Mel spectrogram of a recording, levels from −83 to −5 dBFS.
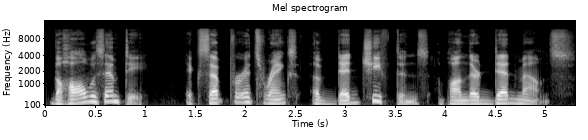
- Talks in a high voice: No, medium, 140 Hz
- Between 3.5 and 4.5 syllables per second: Yes, 4.1 syllables/s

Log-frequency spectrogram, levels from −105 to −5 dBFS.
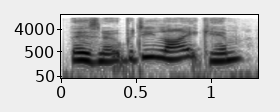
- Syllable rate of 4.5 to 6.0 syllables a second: No, 6.3 syllables/s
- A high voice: Yes, high, 245 Hz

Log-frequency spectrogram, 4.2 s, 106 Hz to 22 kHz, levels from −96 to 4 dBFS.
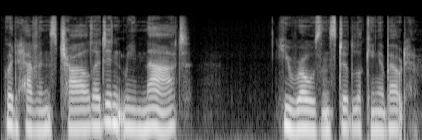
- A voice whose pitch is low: No, medium, 170 Hz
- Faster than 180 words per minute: Yes, average, 200 wpm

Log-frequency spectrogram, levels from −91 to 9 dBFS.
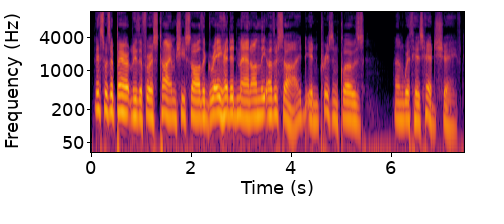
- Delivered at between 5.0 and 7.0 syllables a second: No, 4.7 syllables/s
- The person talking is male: Yes, male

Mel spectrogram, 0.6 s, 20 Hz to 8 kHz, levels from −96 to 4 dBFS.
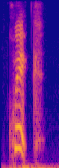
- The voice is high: Yes, very high, 375 Hz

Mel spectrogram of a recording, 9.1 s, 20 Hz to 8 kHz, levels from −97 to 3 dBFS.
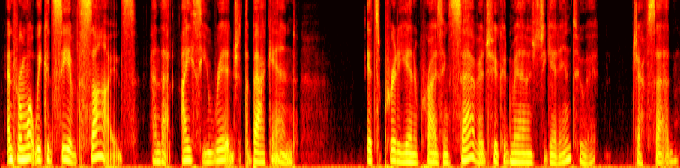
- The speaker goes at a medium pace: Yes, average, 190 wpm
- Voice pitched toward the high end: No, medium, 160 Hz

